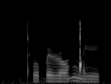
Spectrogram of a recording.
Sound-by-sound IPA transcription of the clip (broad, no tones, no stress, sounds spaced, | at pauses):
tʰ o ɓ ɜ ɭ ɔ ŋ͡ǃ ɪ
